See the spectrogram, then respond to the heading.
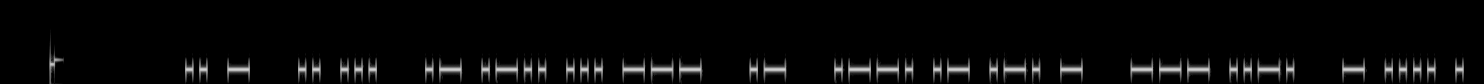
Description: Morse code, heard as a keyed tone, about 17 wpm, 700 Hz. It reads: IT IS ALSO A PART OF THE
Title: Sentences from Top 1000 Words - Review Part 1 - 17wpm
